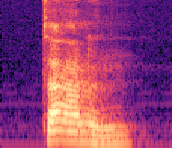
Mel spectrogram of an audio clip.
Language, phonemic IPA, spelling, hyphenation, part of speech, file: Dutch, /ˈtaː.nə(n)/, tanen, ta‧nen, verb, Nl-tanen.ogg
- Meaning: 1. to tan, to treat with tannic acid 2. to tan, to turn into a tan colour 3. to wane, to decline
